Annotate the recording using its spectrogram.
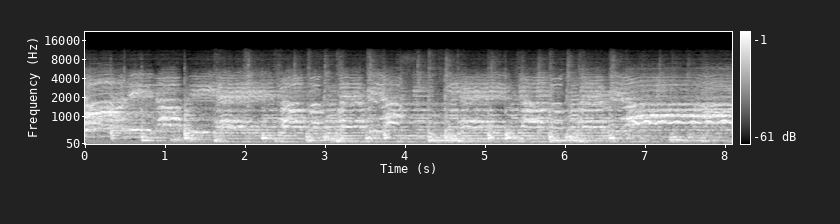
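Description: A rock-musical number sung by a group of voices in chorus over a band, ending on a long held note near the end.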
